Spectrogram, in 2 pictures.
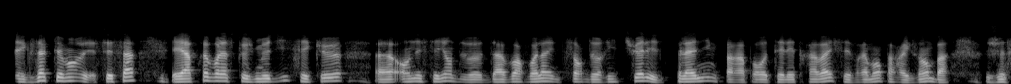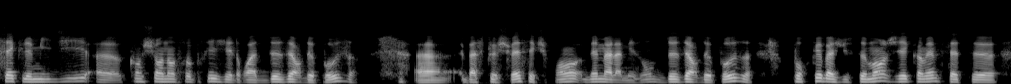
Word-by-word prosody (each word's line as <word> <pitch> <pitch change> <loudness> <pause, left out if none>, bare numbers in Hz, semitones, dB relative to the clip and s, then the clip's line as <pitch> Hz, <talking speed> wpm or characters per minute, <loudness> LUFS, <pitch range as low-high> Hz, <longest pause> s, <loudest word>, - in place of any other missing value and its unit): Exactement, 165 +6 +1
et - - -3
c'est 140 -1 +4
ça. 175 +1 +5 0.3
Et 130 - +5
après, 135 +7 +5
voilà, 165 -2 +3
ce 160 - -22
que 145 -3 0
je 125 - -8
me 135 +1 +2
dis, 170 +8 -12
c'est 135 -4 -1
que: 155 +5 -1 0.3
«heu, 115 +1 +3
en 130 +1 -1
essayant 140 +3 -2
de 115 -3 -4
d'avoir, 115 +4 0
voilà, 130 +4 +2
une 125 -4 -11
sorte 125 -2 -2
de 115 - -4
rituel 125 +7 -2
et 130 - +1
de 95 - -22
planning 140 +4 +2
par 115 -4 -1
rapport 110 +2 -2
au 115 - +1
télétravail, 120 +6 -1
c'est 115 - -3
vraiment, 115 +6 -2
par 115 -6 -5
exemple, 120 +8 -1
bah, 105 -2 +1 0.3
je 110 +2 -3
sais 145 - +6
que 140 - -13
le 125 - +4
12:00, 125 +5 -4
heu, 100 -3 -3
quand 135 - -4
je 125 - -7
suis - - 0
en 130 - +3
entreprise, 125 +2 -2
j'ai 115 - -4
le 110 - 0
droit 105 - +1
à - - -1
2 115 +5 0
heures 115 - +4
de - - 0
pause, 135 +8 -1 0.7
heu. 100 0 +6 0.3
Bah, - - +3
ce - - -17
que - - -1
je - - -4
fais, - - +5
c'est - - 0
que - - -13
je - - -9
prends 125 +4 +1
même 125 +2 0
à 115 - +7
la 105 - +2
maison 100 +5 -10
2 120 0 0
heures - - +5
de 105 - +2
pause 130 0 +1 0.4
pour - - -1
que, 155 - +3
bah, 135 -4 +6
justement, 125 +7 +1
j'aie 135 -1 +1
quand 130 0 +1
même 140 +1 +2
cette, 115 -1 0
heu 110 -2 +2
125 Hz, 245 wpm, -24 LUFS, 115-140 Hz, 0.7 s, à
